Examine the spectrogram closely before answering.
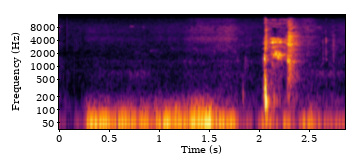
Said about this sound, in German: Genau, deswegen hustest du.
